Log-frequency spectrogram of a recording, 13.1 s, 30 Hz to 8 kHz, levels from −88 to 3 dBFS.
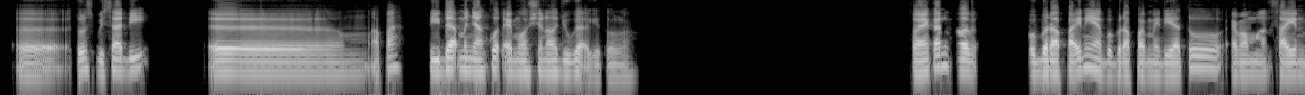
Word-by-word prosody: eee, - - -2 0.2
terus 130 +2 -1
bisa 120 +2 +1
di, 135 +5 -3 0.6
mmm, 110 -1 +1
apa, 145 +7 -5 0.3
tidak 120 +3 +5
menyangkut 125 -3 +1
emosional 115 0 0
juga, 115 +2 -1
gitu, 95 -2 -9
loh. 95 +2 -14 2.7
Soalnya 120 +1 +5
kan 155 +2 +4
kalau 125 -3 +3 0.6
beberapa 115 0 +2
ini, 150 -2 +2
ya, - - +2
beberapa 110 0 -1
media, 105 0 0
tuh, 150 +5 -2
emang 110 0 0
maksain 105 0 0
115 Hz, 105 wpm, -21 LUFS, 110-125 Hz, 2.7 s, tidak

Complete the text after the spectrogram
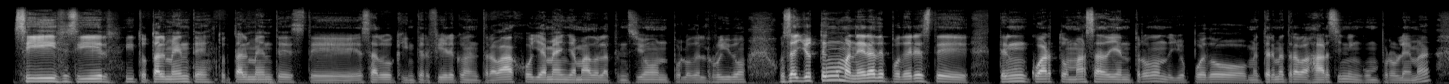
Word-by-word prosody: Sí, 145 0 +9
sí, 135 - -4
sí, 130 +2 +5 0.2
y 130 0 -8
totalmente, 120 -1 0
totalmente, 115 +1 -4
este, 95 -2 -6
es 100 - -4
algo 110 0 -4
que 105 +1 -12
interfiere 105 +2 -7
con 110 -1 -8
el 100 -1 -11
trabajo, 115 +5 -1
ya 110 0 -1
me 115 0 +1
han 115 -1 -1
llamado 110 0 -3
la 105 - -5
atención 110 +2 -8
por 110 +1 -15
lo 105 0 -12
del 105 0 -11
ruido, 115 +1 -8 0.3
o 130 - -3
sea, 160 - +8
yo 175 +2 +4
tengo 195 +1 +1
manera 150 -3 +6
de 165 - +1
poder, 125 0 -3
este, 125 -7 -1 0.3
tengo 130 +2 -2
un 145 - -4
cuarto 130 -2 0
más 120 +2 +1
adentro 115 +1 -3
donde 135 -6 -7
yo 105 0 -13
puedo 115 0 -7
meterme 105 +3 -7
a - - -16
trabajar 110 -2 -1
sin 130 +3 -1
ningún 105 -3 -12
problema, 100 -1 -8
115 Hz, 190 wpm, -22 LUFS, 105-125 Hz, 0.3 s, Sí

